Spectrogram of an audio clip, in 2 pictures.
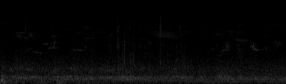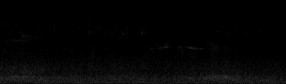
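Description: Small birds chirping and twittering in short, scattered phrases, faint over a steady low background noise of the outdoors.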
